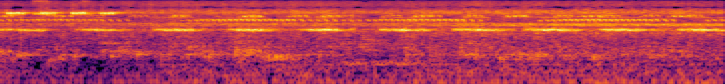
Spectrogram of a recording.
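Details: Crickets heard as a rat-repelling, sleep-inducing and bird-training sound; a lower trill chirps in short repeated bursts roughly twice a second over a continuous high, buzzy background chorus.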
